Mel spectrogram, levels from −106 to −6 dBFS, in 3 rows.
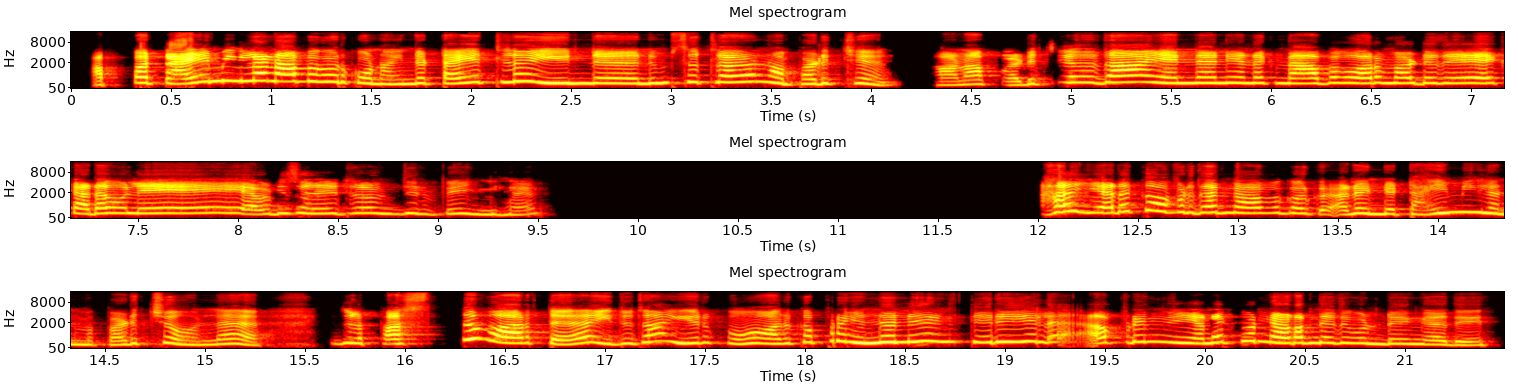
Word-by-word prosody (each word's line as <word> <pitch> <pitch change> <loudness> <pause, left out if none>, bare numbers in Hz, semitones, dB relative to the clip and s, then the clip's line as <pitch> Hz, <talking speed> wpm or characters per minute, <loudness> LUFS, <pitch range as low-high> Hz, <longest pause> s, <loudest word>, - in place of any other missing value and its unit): அப்ப 375 - +2
டைமிங்லா 485 +9 +7
ஞாபகம் 455 -1 +6
இருக்கும். 345 -7 -5
நான் 290 0 -5
இந்த 340 +2 -2
டயத்துல, 405 +6 +2 0.2
இந்த 330 +1 0 0.3
நிமிஷத்துல 405 +3 0
தான் 440 -3 -4
நான் 320 - -5
படிச்சேன். 310 -5 -4 0.3
ஆனா, 270 +5 -1
படிச்சது 305 - -4
தான் 420 +1 +9 0.2
என்னன்னு 365 +1 +1
எனக்கு 350 -1 -4
ஞாபகம் 345 +2 +1
வர 355 - -1
மாட்டுதே 350 0 -2 0.2
கடவுளே! 340 +1 +3 0.5
அப்டி 295 +4 -8
சொல்லிட்டு 330 +1 -5
வந்துருப்பீங்க. 300 -5 -10 3.0
எனக்கும் 470 +5 -2
அப்படிதான் 395 -3 -3
ஞாபகம் 355 0 -4
இருக்கும். 270 -5 -9
ஆனா, 335 - -1
இந்த 300 +1 -4
டைமிங்ல 360 +4 -5
நம்ம 250 -2 -11
படிச்சோம்ல, 290 -2 -7 0.5
"இதுல 345 0 -3
பர்ஸ்ட் 300 -1 -1
வார்த்த 355 -4 +3 0.3
இதுதான் 400 - -5
இருக்கும். 350 -3 -7
அதுக்கப்புறம் 405 +6 -5
என்னன்னே 415 +5 +2
எனக்கு 440 -1 -9
தெரியல." 435 0 -2 0.2
அப்படின்னு 405 +2 -7
எனக்கும் 420 +4 -3
நடந்தது 365 0 -1
உண்டுங்க 300 -2 -6
அது. 225 -1 -9
350 Hz, 130 wpm, -21 LUFS, 310-405 Hz, 3.0 s, தான்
